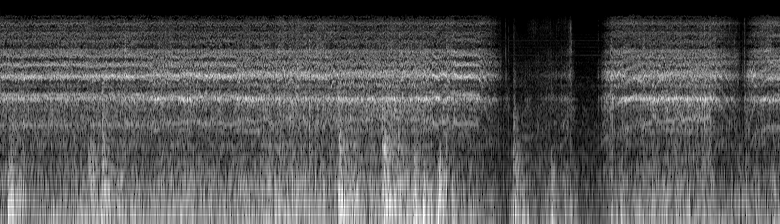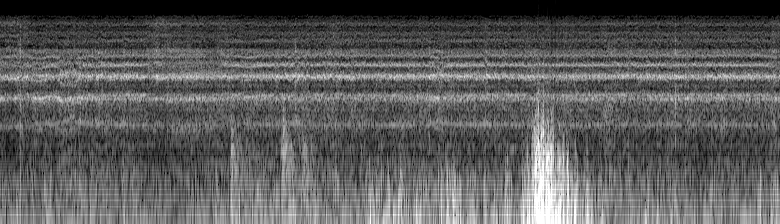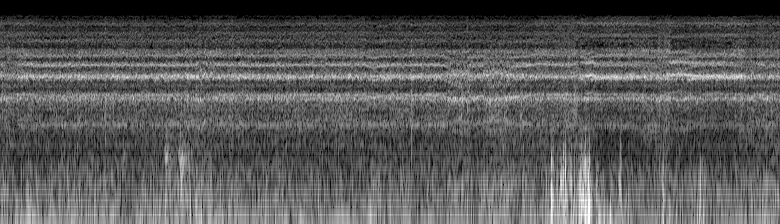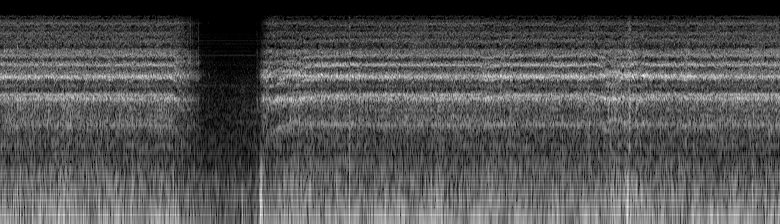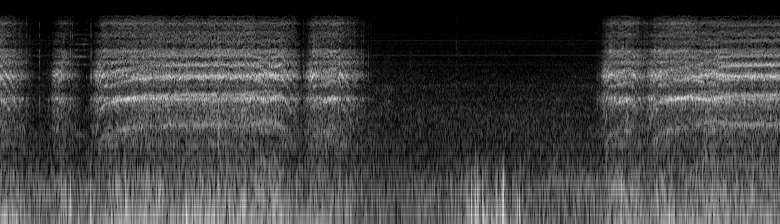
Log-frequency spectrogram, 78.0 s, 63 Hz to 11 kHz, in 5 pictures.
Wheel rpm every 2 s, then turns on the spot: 160, 160, 160, 160, 140, 10, 140, 100, 160, 160, 160, 160, 160, 160, 160, 160, 160, 160, 160, 160, 160, 160, 160, 160, 160, 40, 130, 160, 160, 160, 160, 40, 110, 160, 60, 0, 0, 70, 160.
none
